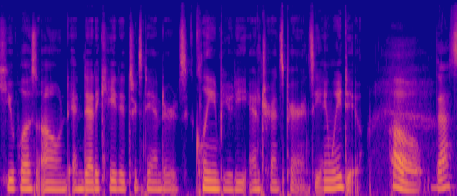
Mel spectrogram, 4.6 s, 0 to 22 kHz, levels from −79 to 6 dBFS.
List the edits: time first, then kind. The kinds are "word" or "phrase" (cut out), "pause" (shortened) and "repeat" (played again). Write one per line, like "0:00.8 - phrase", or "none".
0:01.4 - word
0:03.2 - word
